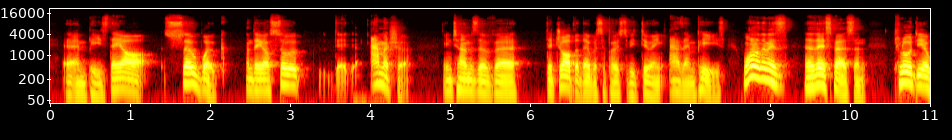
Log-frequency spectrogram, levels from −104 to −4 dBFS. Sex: male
